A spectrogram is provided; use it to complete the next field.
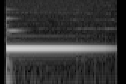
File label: ding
